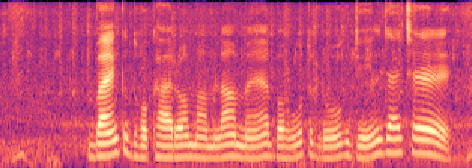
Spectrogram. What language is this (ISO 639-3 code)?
mai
